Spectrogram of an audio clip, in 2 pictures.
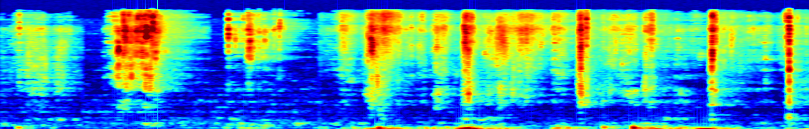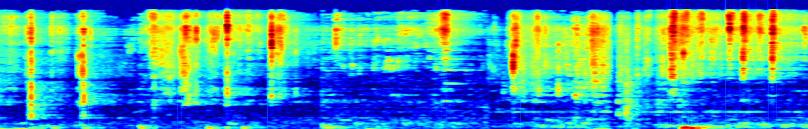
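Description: Gloved hands kneading a dough of mashed potato and potato starch in a glass bowl: irregular short rustling, squishing strokes as the starch is pressed and worked in.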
